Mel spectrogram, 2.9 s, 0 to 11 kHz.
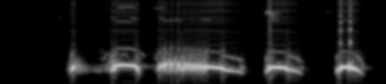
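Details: Spotted dove cooing, played from an MP3 sound box to lure wild doves for trapping: a single phrase of a soft lead-in note, a short coo, a long slightly falling coo, then two short closing coos.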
